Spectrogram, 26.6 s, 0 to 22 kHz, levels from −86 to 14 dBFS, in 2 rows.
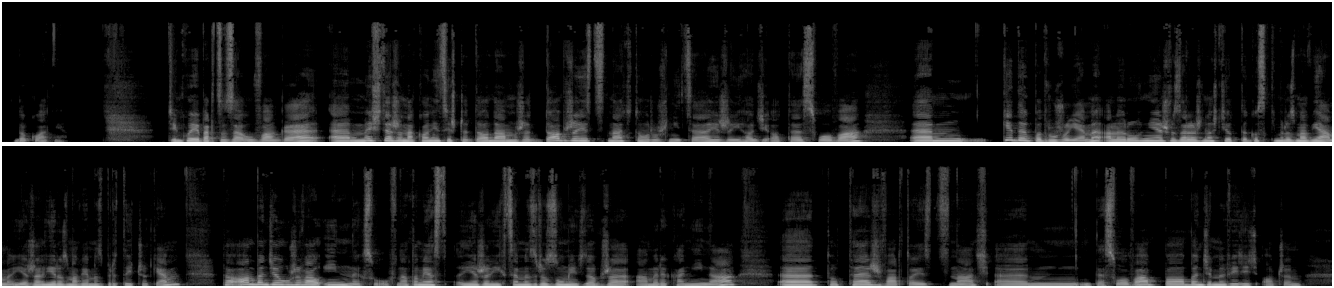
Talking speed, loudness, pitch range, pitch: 140 wpm, -29 LUFS, 195-250 Hz, 230 Hz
